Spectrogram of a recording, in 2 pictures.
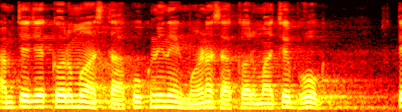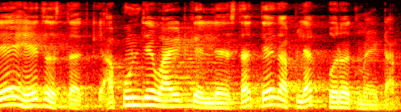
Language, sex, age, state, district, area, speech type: Goan Konkani, male, 18-30, Goa, Bardez, urban, spontaneous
